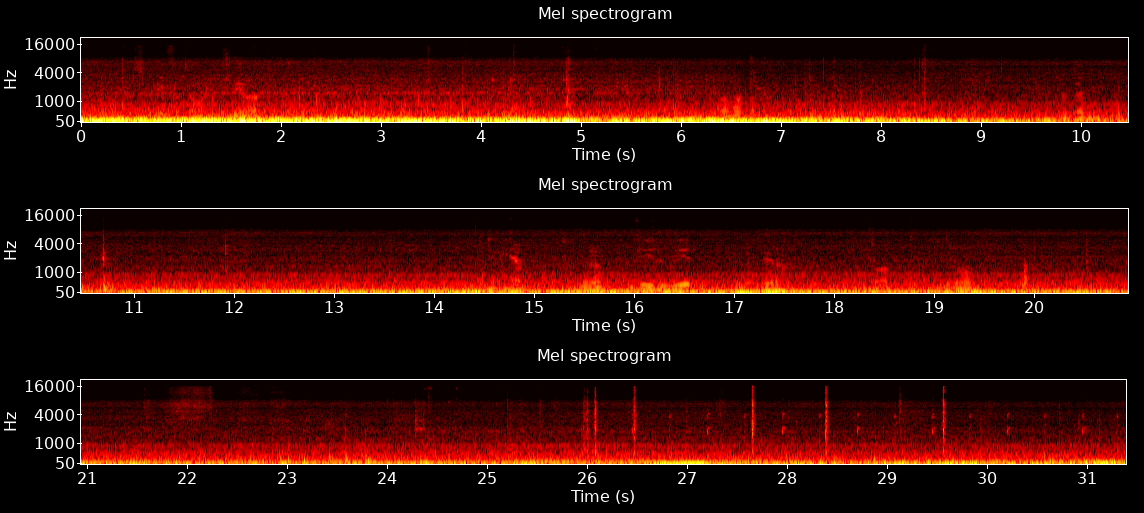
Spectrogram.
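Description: Car driving on a gravel dirt road, its engine and tyre rumble heard from inside the cabin. The rumble is loud for the first several seconds, then drops to a quieter, steady rumble about eight seconds in.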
